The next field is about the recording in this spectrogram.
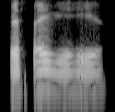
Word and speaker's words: Vestavia Hills: Vestavia Hills, Alabama. – Vestavia Hills, yeah.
